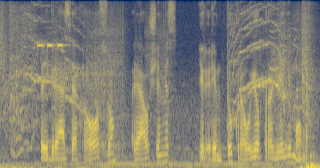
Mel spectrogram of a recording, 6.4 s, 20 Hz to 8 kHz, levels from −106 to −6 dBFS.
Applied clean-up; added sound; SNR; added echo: none; Squeak / Slam / Alarm / Wood; 3 dB; none.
